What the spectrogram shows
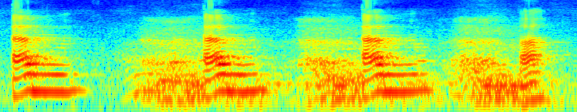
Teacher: بانطباق الشفتين ويصاحب ذلك غنه من الخيشوم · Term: الميم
